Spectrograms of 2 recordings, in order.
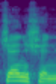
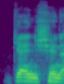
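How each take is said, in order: First: The word begins with a J sound. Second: The word begins with a hard G sound. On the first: The speaker calls it wrong. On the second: The speaker calls it right.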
